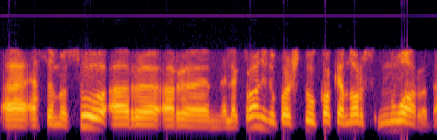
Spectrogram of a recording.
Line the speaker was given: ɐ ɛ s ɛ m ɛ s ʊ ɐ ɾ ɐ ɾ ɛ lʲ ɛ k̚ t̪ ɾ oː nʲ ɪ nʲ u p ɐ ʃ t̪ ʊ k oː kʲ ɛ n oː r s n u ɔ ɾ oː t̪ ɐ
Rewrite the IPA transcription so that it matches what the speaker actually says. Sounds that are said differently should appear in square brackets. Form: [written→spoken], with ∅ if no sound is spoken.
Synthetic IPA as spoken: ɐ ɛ s ɛ m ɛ s ʊ ɐ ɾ ɐ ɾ ɛ lʲ ɛ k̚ t̪ ɾ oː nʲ ɪ nʲ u p ɐ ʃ t̪ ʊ k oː kʲ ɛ n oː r s n u ɔ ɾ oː [t̪→d̪] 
